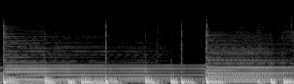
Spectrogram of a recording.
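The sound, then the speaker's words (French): A repetitive dance music beat pulses at a steady 120 BPM, with heavy, even kick thumps under sustained, humming synth tones. It is loud, with no voices. “Comme je suis à la radio, je regarde l'horloge, le beat est bien à 120, hein.”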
